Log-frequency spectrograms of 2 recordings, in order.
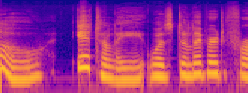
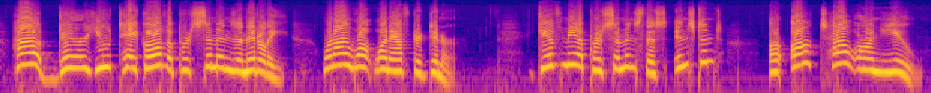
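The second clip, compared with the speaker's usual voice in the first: small, high-pitched voice crying out angrily; 8 semitones higher, 6 dB louder than usual. Narrator reads the line cried out at the brigand chief: angry little voice crying out. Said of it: "an angry little voice that cried".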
